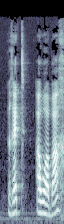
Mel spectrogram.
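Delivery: name pronounced with German sounds. Deliberately pronouncing a name the German way, with German pronunciation. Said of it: "spreche einfach den Namen deutsch aus".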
